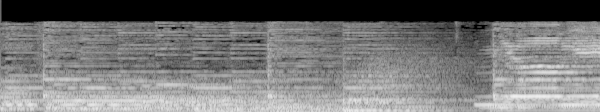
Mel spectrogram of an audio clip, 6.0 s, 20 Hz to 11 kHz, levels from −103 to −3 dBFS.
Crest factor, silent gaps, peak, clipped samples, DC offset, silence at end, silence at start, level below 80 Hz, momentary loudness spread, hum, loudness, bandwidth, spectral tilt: 14 dB; none; -4 dBFS; under 0.1%; under 0.1%; 0 s; 0 s; -28 dBFS; 12 LU; none; -18 LUFS; 5.8 kHz; -10 dB/octave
